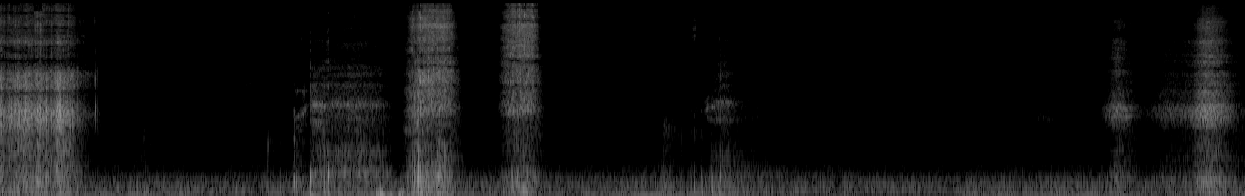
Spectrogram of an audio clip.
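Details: Evening sneezing from a nose irritated for days: several sharp bursts with hissing air, some muffled like held-back sneezes, over a steady low hum; repeated sneezing including stifled sneezes from a congested nose.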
